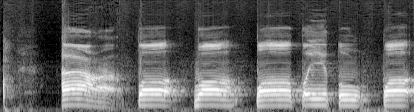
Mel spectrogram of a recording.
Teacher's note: Huruf ta makhrajnya ada di ujung lidah bertemu dengan pangkal gigi seri atas, maka ditekan di situ. Ujung lidah ke pangkal gigi seri atas.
